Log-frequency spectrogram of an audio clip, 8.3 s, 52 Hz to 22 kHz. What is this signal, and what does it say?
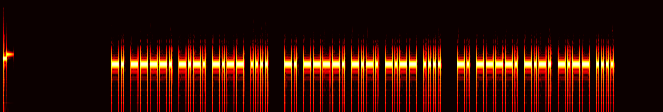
Morse code, heard as a keyed tone, about 40 wpm, 700 Hz. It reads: N9CYH N9CYH N9CYH
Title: USA Call Signs Repeated 3x 40wpm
